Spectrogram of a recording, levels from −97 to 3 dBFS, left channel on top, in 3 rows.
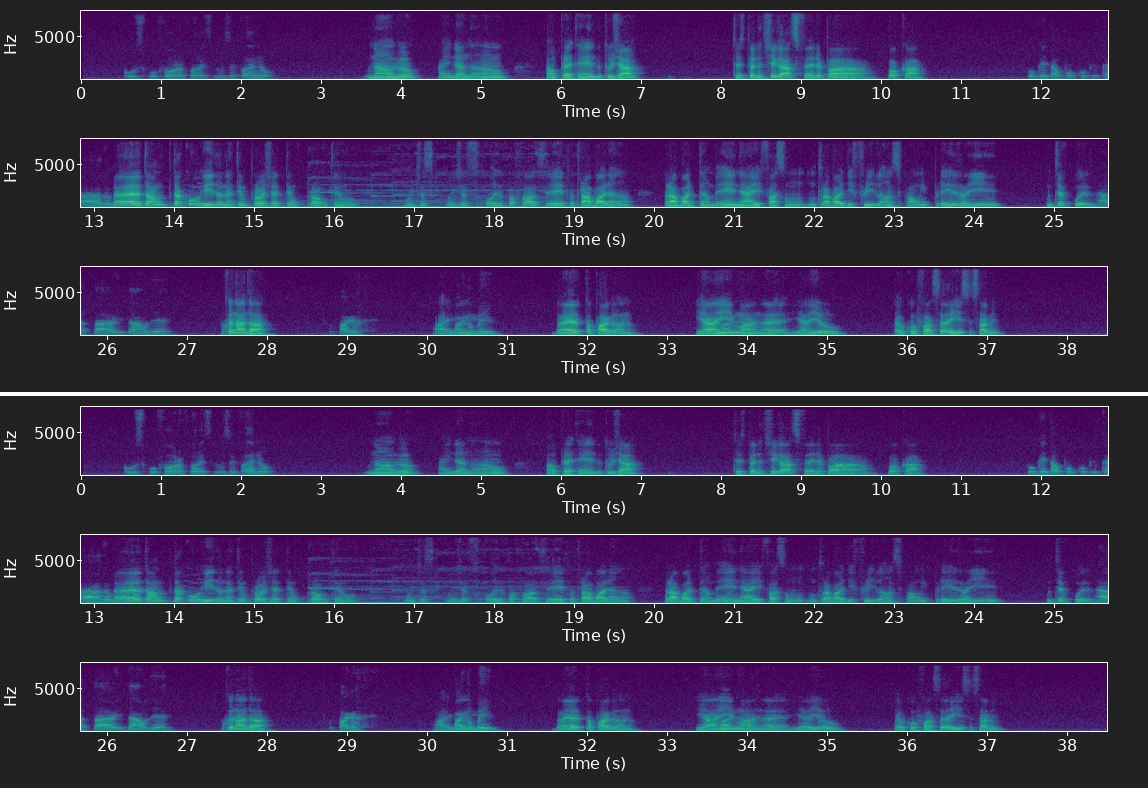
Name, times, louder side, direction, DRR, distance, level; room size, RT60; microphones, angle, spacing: voice 1, 0.5-2.4 11.8-13.3 25.5-26.8 28.9-29.3 30.3-30.8 33.7-34.2, right 3 dB, 40° right, 1.0 m, -39 dB
voice 2, 3.5-4.2 4.5-5.3 5.8-7.0 8.1-10.5 13.2-16.3 16.9-19.7 20.1-24.3 24.9-25.5 27.4-28.0 30.1-30.8 31.6-32.6 33.4-35.2 35.8-37.2, left 4 dB, 50° left, 0.5 m, -31 dB
sound 1, 14.0-14.3 14.6-19.6, equal, 25° left, 1.2 m, -47 dB
3.0 x 2.4 x 2.2 m
head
